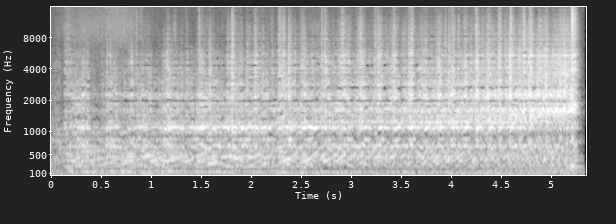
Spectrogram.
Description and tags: A thin metal disc of about 8cm radius spinning to rest on a wooden floor.
circle, disc, plate, roll, spin, wobble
